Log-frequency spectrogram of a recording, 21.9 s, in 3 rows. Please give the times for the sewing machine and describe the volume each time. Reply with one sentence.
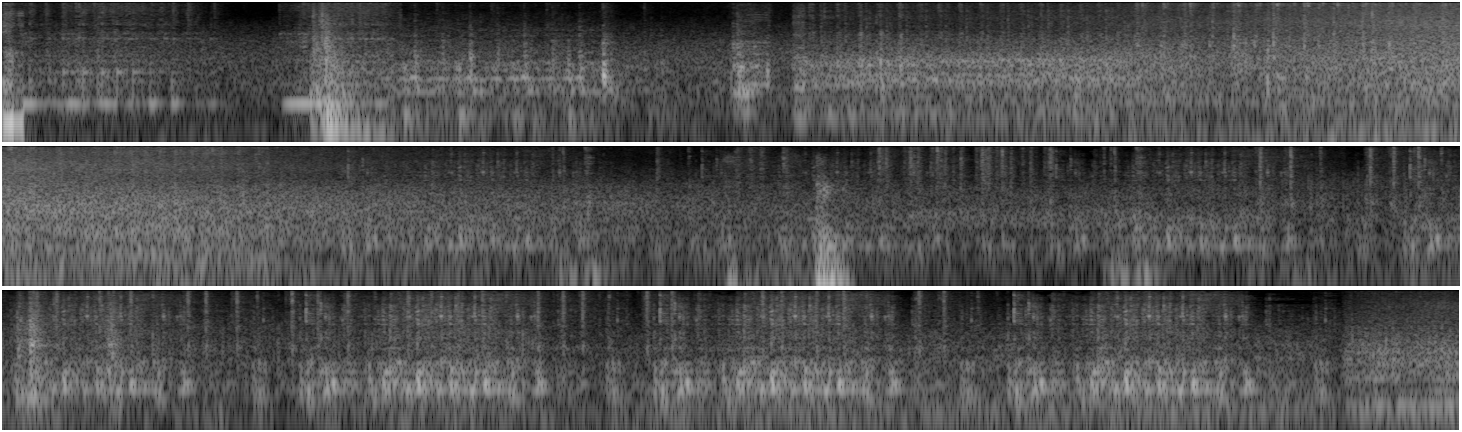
The sewing machine can be heard from 0.0 to 21.8 s, getting quieter then louder.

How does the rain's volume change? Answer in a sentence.
The volume of the rain goes up, then down.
